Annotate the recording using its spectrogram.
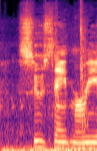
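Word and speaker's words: Sault Ste. Marie: Sous St Marie Ontario yes that's how you say it Sous St Marie ont onario or as we call it the Sue there are two of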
